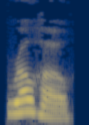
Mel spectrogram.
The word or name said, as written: roho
